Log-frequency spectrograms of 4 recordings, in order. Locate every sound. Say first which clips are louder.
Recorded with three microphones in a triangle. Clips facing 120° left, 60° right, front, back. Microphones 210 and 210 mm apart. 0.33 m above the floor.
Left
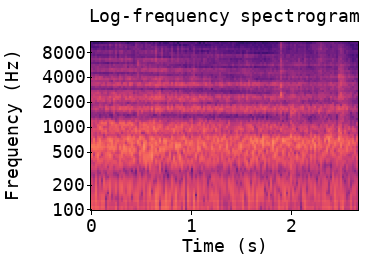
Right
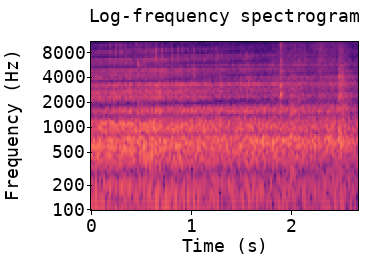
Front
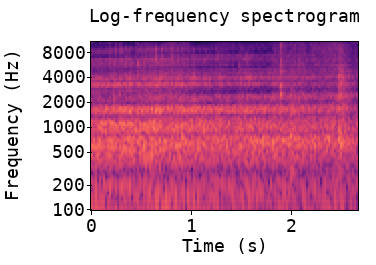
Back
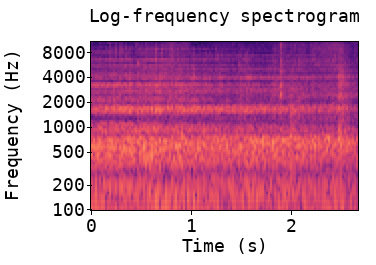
0.0 s an aircraft: left 1 dB, back 3 dB; 160° right; by 2.7 s 165° left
